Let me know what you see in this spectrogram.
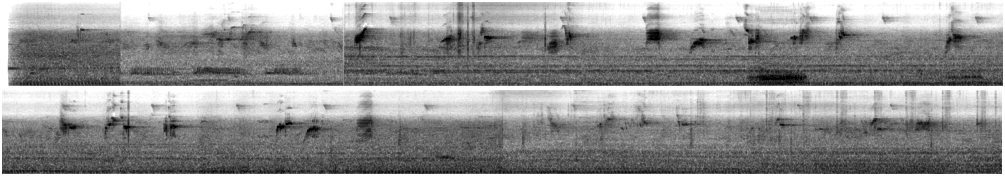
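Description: Small birds chirping repeatedly, short sharp calls every second or so, over a steady low background rumble. A brief, lower-pitched sound comes near the middle.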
